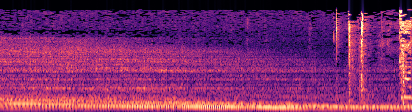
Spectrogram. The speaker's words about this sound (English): stop the car gently and everybody out. Here goes. I've got him. Stop the car.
